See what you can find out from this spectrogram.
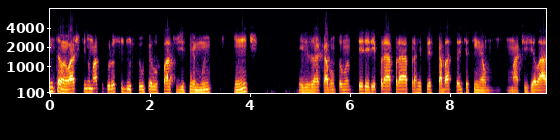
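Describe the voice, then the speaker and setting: At a moderate pace, this is an ordinary speaking voice with fairly even intonation and big swings in loudness. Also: man, fairly low pitch for a man. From southern Brazil (Caxias do Sul, then Criciúma). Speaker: jiu-jitsu instructor and grappler. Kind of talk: casual interview.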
